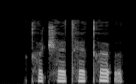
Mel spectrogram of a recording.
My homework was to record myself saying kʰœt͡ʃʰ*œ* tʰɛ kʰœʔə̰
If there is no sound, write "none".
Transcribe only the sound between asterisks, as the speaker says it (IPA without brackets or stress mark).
ɛ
